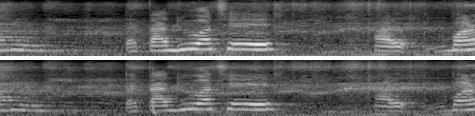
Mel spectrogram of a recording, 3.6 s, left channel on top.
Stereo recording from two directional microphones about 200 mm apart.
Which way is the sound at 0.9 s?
15° left (ahead or behind).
